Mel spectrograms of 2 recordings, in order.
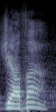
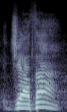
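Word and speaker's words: ידה: La palabra dad gracias en hebreo es yadá, con Y, yadá, y acento en la última A.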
